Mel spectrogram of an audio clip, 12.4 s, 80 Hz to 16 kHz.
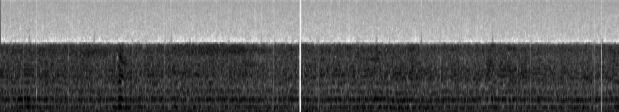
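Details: A reproductive honey bee swarm moving into a swarm trap at Painted Peacock Manor on 04/07/21, heard as a thick, unbroken droning hum rich in low tones, interrupted only by a single sharp tap midway.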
